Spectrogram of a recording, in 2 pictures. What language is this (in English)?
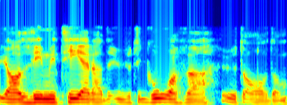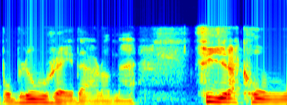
Swedish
